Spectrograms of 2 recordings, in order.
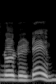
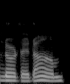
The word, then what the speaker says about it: Notre Dame: scored from Notre Dame it's Nord Dame not norded can pronounce things specimen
